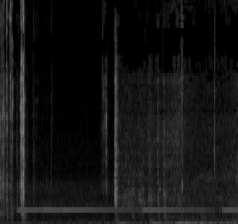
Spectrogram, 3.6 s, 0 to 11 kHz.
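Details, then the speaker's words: 2003 Chevy Suburban with swapped-in engine, transmission and computer, after a 3000-mile drive back to Brooklyn: chime and door sounds, V8 catches promptly, settles into low even rumble, no knocks; sound start-up. "And here's the burb. So, start up for you, still runs."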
